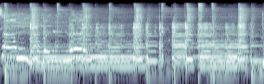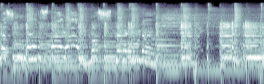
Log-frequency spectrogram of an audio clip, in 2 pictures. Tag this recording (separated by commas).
Strum, Musical instrument, Electric guitar, Acoustic guitar, Music, Guitar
